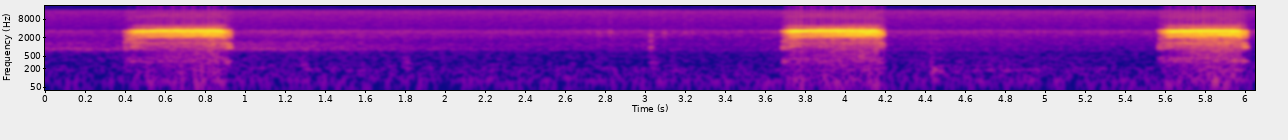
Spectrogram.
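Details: Night recording from a porch, 1:53 AM on May 5, 2013: an owl utters three harsh hissing bursts, a long silent pause after the first, then two more close together.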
